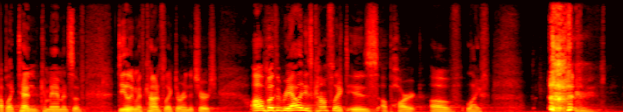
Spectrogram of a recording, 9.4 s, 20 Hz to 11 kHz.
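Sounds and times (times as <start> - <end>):
speech: 0.0 - 7.6
person coughing: 8.2 - 9.1.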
